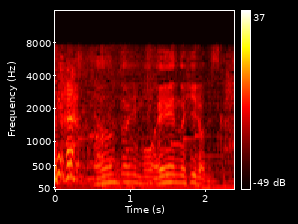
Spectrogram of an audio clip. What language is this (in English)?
Japanese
